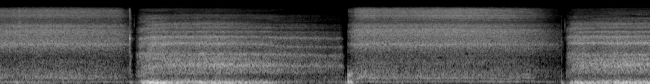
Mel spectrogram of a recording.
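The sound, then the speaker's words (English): Loud circular breathing, an intentional breath with no pauses, in a continuous cycle, deep inhales flowing straight into forceful exhales with no gaps, about four breaths in a steady rhythm, with no speech. “So circular breathing is a circular breath, an intentional breath with no pauses.”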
